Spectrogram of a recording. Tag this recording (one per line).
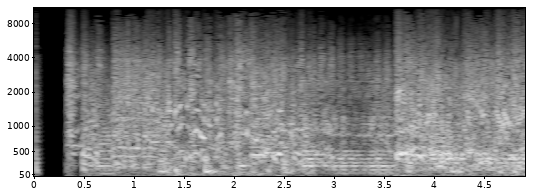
pressy
drastic
harsh
background
ey
dee-m
ambient
idm
soundscape
dark
virtual
noise
processed
glitch
d
m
